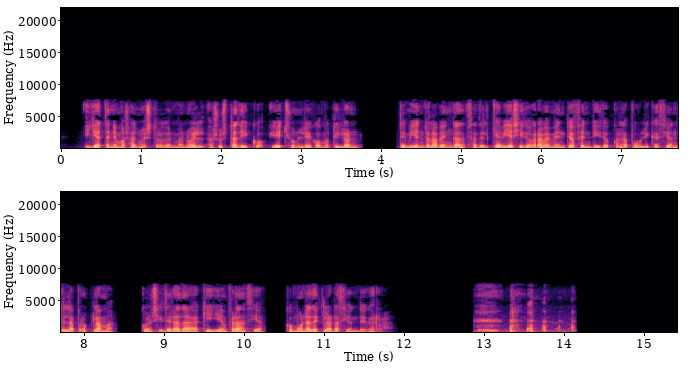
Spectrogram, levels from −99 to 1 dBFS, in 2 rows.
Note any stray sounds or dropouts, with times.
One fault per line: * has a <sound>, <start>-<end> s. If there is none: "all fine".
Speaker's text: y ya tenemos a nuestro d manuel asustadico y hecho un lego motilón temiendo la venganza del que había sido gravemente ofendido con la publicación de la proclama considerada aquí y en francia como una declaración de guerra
* has a laugh, 12.9-14.2 s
